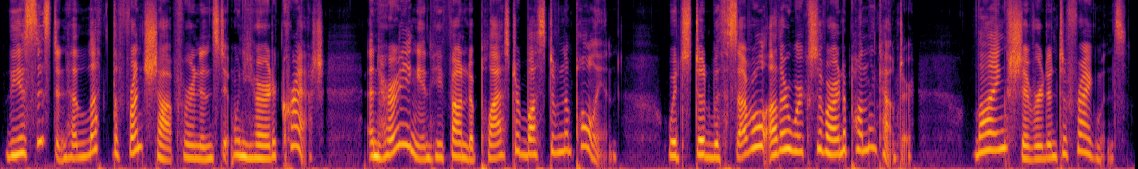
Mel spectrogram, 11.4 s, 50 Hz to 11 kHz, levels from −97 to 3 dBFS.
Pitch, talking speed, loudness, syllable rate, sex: 260 Hz, 210 wpm, -19 LUFS, 5.9 syllables/s, female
